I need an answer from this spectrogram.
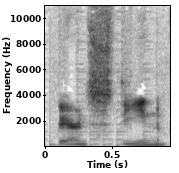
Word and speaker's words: Berenstain: under the sea i know it's pronounced berenstein but it's spelled berenstain it's a good abgn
